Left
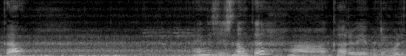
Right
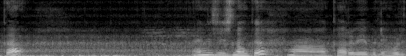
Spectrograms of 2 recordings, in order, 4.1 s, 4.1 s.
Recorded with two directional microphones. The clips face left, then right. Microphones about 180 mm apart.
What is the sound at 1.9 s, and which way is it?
A woman's voice, 20° right (ahead or behind).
